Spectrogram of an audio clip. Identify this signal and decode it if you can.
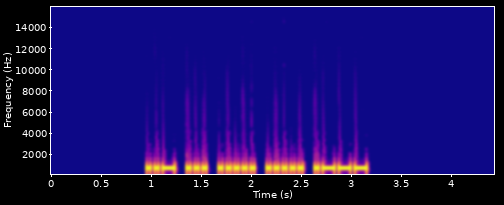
Morse code, heard as a keyed tone, about 30 wpm, 700 Hz. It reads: US55J
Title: Five Challenging Letter-Number Combinations 30wpm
